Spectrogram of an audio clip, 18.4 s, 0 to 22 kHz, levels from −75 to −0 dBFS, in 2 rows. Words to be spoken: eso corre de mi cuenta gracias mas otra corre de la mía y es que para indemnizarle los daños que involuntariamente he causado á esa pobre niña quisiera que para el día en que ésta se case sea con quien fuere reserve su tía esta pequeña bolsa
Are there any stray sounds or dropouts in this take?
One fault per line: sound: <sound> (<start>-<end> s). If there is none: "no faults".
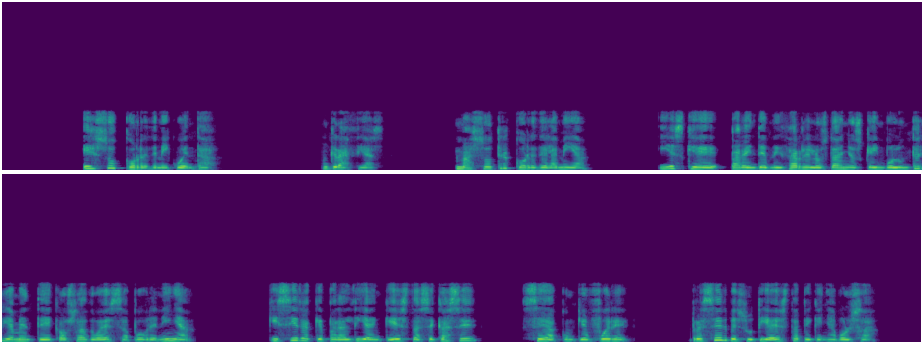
no faults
